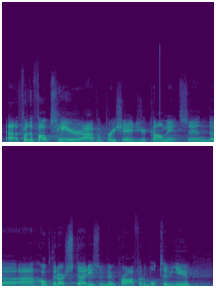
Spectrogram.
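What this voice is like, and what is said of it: Speaks with a noticeable accent. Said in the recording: “my biased and accent ... this is the accent of the angels”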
